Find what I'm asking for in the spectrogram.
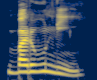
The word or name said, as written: बरुनी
